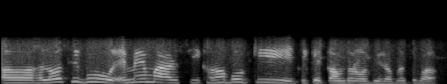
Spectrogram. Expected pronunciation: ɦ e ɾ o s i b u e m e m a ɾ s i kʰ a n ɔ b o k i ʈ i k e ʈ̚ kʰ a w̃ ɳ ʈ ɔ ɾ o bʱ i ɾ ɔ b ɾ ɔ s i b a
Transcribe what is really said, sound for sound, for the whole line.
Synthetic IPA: ɦ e l o s i b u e m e m a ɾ s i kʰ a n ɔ b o k i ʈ i k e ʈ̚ k a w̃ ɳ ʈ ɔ ɾ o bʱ i ɾ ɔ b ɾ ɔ s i b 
